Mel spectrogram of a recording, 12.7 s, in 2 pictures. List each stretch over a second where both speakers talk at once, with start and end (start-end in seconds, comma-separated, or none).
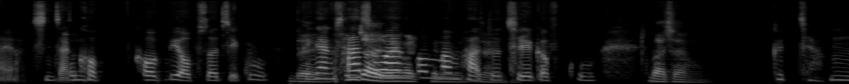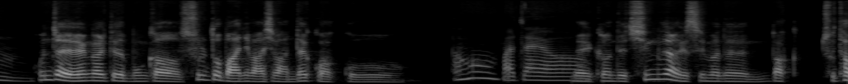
2.1-3.7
